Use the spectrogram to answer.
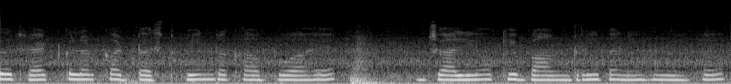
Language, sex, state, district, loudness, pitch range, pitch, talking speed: Hindi, female, Haryana, Charkhi Dadri, -16 LUFS, 210-230 Hz, 220 Hz, 115 wpm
